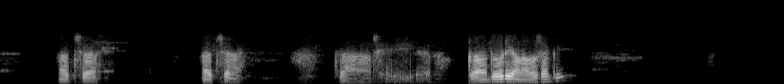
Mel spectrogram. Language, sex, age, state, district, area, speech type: Dogri, male, 30-45, Jammu and Kashmir, Reasi, rural, conversation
